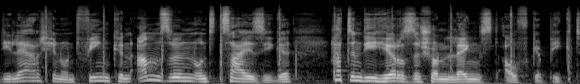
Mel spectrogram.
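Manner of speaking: plain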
